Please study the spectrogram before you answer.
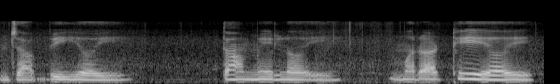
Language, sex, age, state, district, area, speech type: Dogri, female, 45-60, Jammu and Kashmir, Reasi, rural, spontaneous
